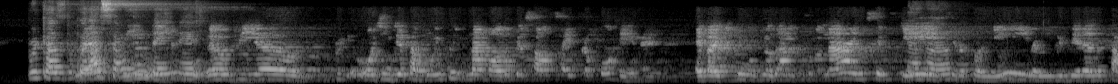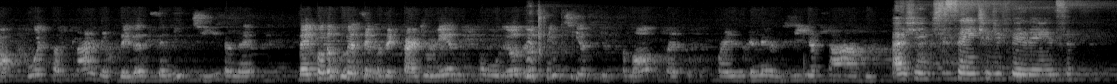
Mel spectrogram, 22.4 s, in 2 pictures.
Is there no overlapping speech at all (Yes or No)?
No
